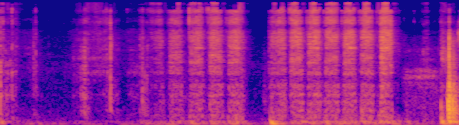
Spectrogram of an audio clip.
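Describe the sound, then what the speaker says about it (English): Scrapbook paper being sanded down in a junk journal, a series of quick rhythmic scratchy rasps in two bursts with a brief pause between, close and fairly quiet. "Sand it down"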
